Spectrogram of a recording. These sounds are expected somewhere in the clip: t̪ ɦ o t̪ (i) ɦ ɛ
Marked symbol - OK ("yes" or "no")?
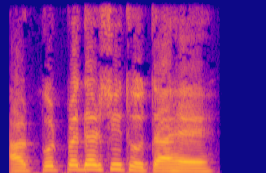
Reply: no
